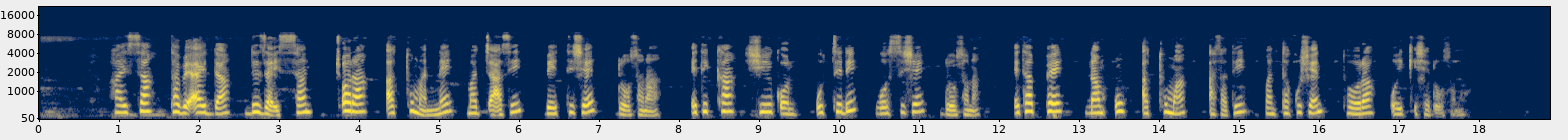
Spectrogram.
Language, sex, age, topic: Gamo, male, 25-35, government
